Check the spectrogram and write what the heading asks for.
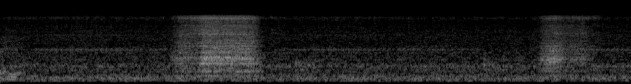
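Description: Two short rushes of breath, each about half a second long and without any pitch, about three seconds apart, over a faint steady room hiss.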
